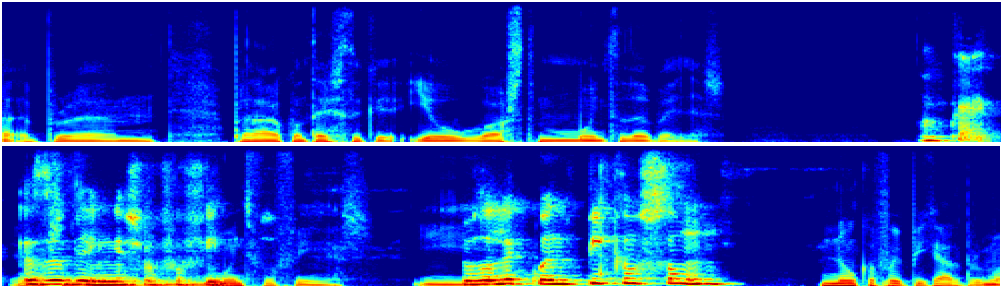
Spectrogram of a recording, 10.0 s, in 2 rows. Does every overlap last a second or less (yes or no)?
no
